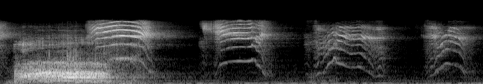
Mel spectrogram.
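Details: Newborn giant panda cub, born the evening of 12 July 2024 at Ouwehands Dierenpark, in the birthing den with its mother: a rough burst of noise, then three loud, high, arched squeals, each rising and falling, about one per second.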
